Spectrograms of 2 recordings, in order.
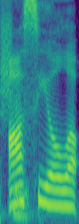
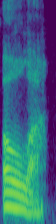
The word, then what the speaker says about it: Ola: Multiple people are saying Oyola, Arkansas is pronounced Oola.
